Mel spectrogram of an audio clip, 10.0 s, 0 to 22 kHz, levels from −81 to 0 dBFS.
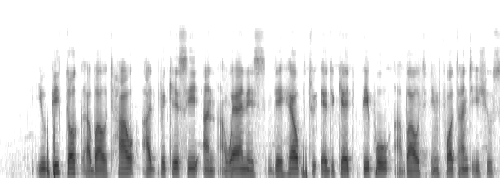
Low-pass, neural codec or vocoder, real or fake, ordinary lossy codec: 10.8 kHz; none; real; Opus, 24 kbps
